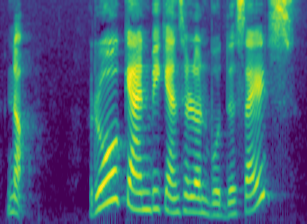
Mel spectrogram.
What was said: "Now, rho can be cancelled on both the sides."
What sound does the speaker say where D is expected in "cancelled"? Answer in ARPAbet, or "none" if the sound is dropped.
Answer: D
